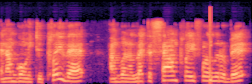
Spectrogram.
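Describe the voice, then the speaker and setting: A man's voice: fairly high pitch, fairly quick. A man presenting a casual, colloquial product test to camera, often checking in with listeners, heard through Bluetooth earbud microphones. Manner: colloquial, repeatedly checks in with "okay" and "all right". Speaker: tech reviewer, video host. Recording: dull Bluetooth earbud headset mic.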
